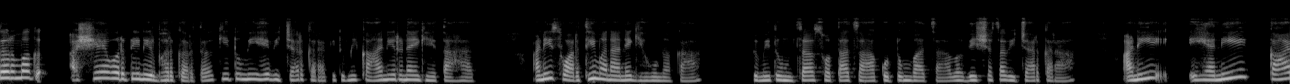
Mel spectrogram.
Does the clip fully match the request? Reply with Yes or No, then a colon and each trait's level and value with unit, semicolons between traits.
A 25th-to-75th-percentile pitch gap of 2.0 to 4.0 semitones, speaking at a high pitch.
No: average, 4.6 semitones; high, 195 Hz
